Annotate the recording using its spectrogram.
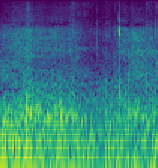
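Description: Faint footsteps in packed snow, two soft steps about a second and a quarter apart, over a low steady rumble.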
